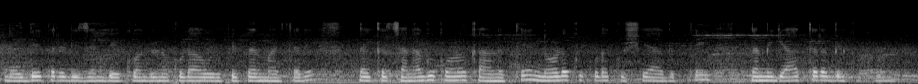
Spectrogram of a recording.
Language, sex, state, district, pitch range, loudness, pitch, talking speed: Kannada, female, Karnataka, Shimoga, 170-190 Hz, -20 LUFS, 180 Hz, 125 wpm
